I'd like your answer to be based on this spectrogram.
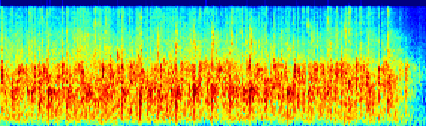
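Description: Sustained applause from an audience at a county board meeting honoring an award recipient, dense steady clapping throughout that fades out at the end.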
